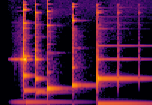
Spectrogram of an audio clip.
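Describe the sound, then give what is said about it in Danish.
The classic Nokia Tune ringtone from Nokia phones plays a quick run of bright electronic notes, then settles on one longer ringing tone. It is clear, with no one talking. “Det her det var den klassiske Nokia Tune, altså ringetonen fra Nokia-telefonerne, det var den lyd, der var den mystiske lyd i den foregående episode.”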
